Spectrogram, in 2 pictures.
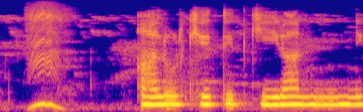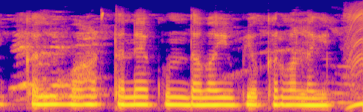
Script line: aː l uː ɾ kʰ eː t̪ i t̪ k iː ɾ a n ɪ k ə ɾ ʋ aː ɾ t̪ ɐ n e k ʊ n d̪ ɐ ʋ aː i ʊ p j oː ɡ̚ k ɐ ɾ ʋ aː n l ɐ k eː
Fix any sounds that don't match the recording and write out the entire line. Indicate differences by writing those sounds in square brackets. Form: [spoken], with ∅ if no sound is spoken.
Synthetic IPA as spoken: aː l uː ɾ kʰ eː t̪ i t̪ k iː ɾ a n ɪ k ə [l] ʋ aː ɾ t̪ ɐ n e k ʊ n d̪ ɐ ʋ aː i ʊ p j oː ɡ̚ k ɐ ɾ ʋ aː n l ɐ [ɡ] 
